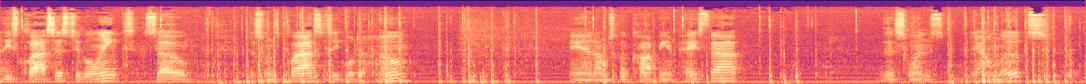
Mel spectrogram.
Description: A person talking, clicking, and typing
